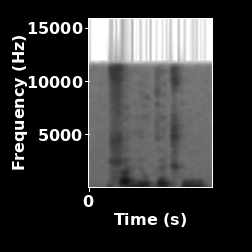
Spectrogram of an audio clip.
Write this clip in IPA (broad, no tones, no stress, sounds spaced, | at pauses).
ʂ a rʲ o k ɛ t͡ʃʼ u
